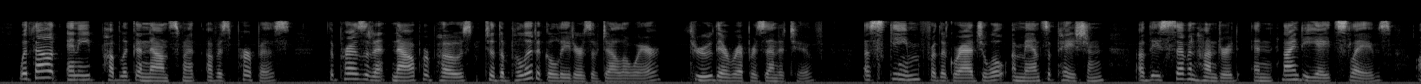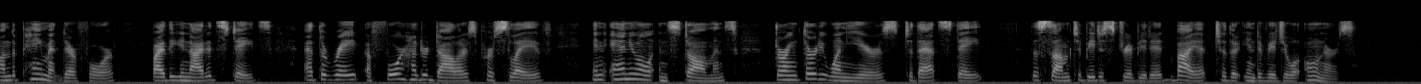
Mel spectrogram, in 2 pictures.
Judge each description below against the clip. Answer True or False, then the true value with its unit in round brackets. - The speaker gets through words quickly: False (150 wpm)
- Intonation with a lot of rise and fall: False (4.8 semitones)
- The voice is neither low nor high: True (175 Hz)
